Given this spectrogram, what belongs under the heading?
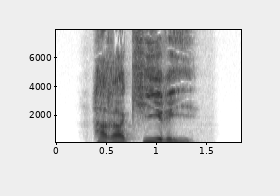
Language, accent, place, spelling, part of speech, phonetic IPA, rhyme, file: German, Germany, Berlin, Harakiri, noun, [ˌhaʁaˈkiːʁi], -iːʁi, De-Harakiri.ogg
- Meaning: hara-kiri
